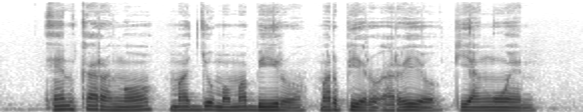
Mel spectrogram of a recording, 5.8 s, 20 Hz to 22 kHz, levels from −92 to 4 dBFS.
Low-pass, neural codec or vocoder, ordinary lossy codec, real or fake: 19.8 kHz; none; none; real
